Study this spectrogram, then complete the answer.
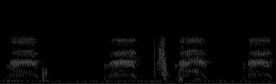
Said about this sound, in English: Listen to them ravens again.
